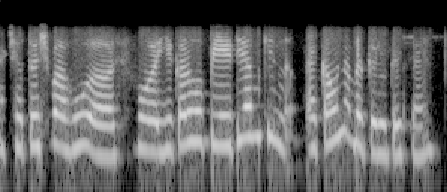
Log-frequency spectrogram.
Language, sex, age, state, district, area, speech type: Kashmiri, female, 18-30, Jammu and Kashmir, Pulwama, rural, conversation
